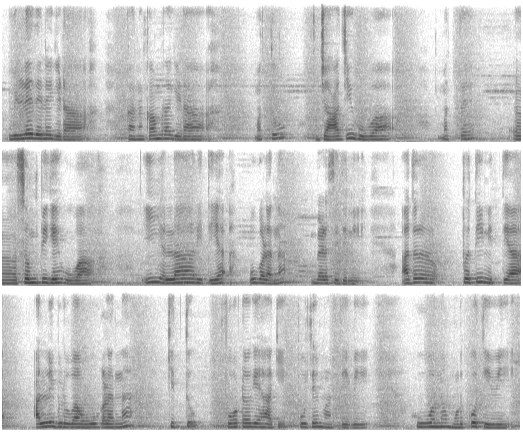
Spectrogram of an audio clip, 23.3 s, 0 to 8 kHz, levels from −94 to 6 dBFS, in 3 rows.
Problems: background sounds at intervals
